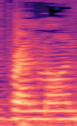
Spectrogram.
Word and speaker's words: Brendmoen: It's Brenmoen, spelled B-R-E-N-D-M-O-E-N, but can pronounce it Amy.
